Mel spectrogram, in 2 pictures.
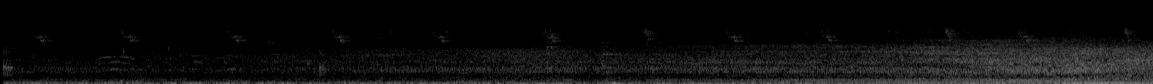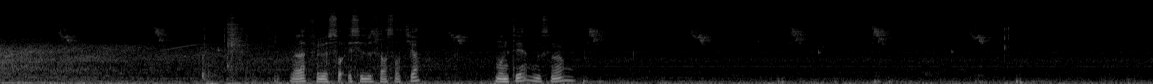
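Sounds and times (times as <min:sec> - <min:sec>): steady background hiss: 0:10.7 - 0:22.9.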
